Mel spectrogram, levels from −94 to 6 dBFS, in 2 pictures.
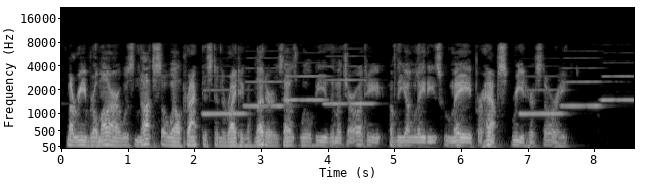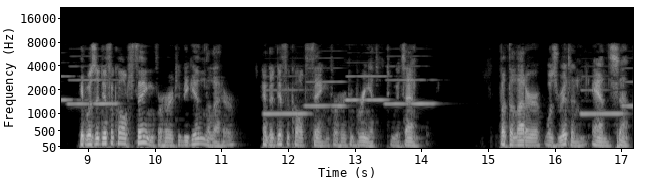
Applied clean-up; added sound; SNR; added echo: classical method WPE with log-MMSE.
